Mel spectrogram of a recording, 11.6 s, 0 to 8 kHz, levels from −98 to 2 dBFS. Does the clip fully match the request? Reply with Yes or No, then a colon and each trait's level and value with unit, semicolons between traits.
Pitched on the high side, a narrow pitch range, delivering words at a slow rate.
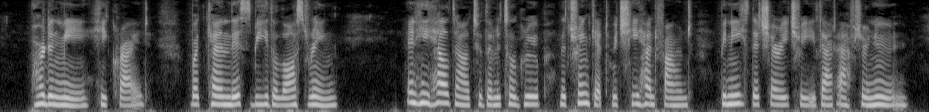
No: high, 210 Hz; narrow, 2.1 semitones; average, 175 wpm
